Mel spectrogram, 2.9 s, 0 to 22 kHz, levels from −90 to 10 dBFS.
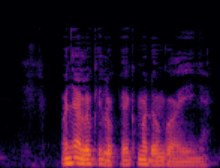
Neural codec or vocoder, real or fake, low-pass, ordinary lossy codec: none; real; 19.8 kHz; MP3, 48 kbps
